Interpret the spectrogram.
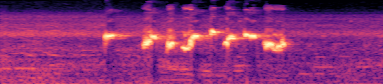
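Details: Trained Red-whiskered bulbul from Daklak delivering a lively phrase of around nine chirpy whistles, rising and falling in quick succession for almost a second, clear over a quiet backdrop.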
